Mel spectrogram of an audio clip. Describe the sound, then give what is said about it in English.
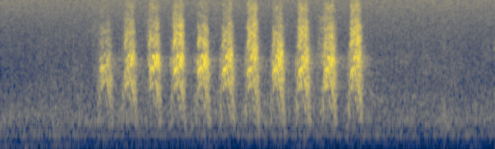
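A Woodhouse's scrub jay gives a rapid series of eleven harsh, high squawks in an even rhythm, with nothing else heard. “Scrub jays also have a rapid series of calls that sound like this.”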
